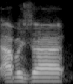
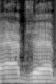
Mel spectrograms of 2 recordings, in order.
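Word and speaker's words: abjad: When you start talking about the abad, is that how you say abad? The the abjab, the consonant.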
